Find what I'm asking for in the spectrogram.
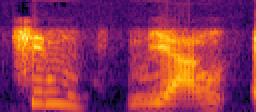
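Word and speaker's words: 신냥 (新娘): 하지만 신부는 신냥, N 발음입니다. 신냥 해가지고 신랑 신부하면은 신랑 신냥입니다.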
